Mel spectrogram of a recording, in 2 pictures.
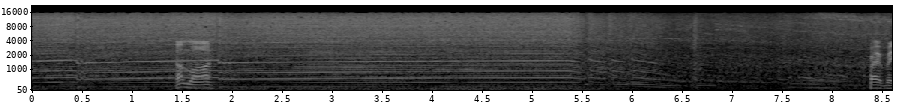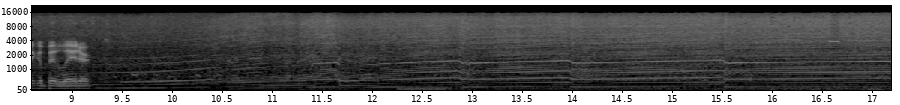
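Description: A racing car engine whines at high revs, dropping in pitch when braking and rising again when accelerating.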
